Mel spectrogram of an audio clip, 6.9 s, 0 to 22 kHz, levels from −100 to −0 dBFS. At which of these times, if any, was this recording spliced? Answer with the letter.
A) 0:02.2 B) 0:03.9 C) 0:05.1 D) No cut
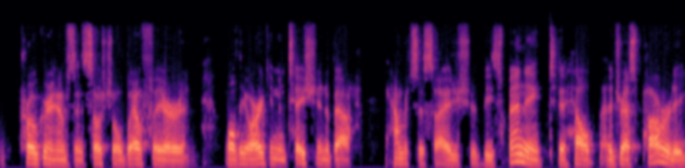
B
